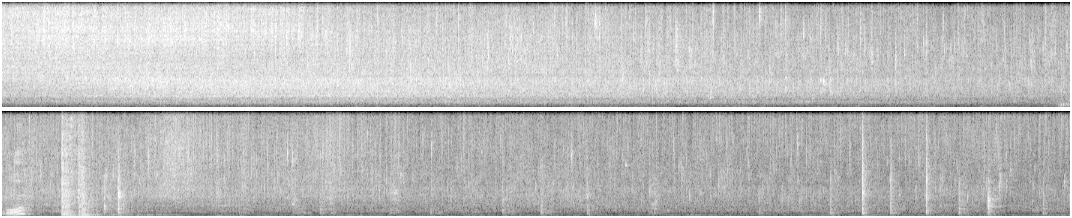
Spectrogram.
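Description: Browned minced meat in a hot pan sizzling loudly as brown liquid poured off a bowl of soaked mushrooms hits it; the sizzle dies down steadily over about ten seconds as the liquid starts to simmer. About eleven seconds in, a few sharp knocks as the wooden spatula scrapes out the metal bowl, then light clicks of the spatula against the pan as the sauce is stirred near the end.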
